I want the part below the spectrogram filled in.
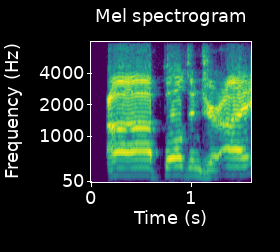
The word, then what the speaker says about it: Baldinger: But it's that D in there, though. Like, do you actually pronounce that D? – Baldinger. It depends. Seriously, it depends on which uncle you ask.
